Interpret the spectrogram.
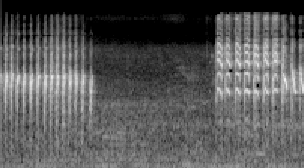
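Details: Greater green leafbird, known locally as cucak hijau, giving a fast run of bright repeated chirps, about four per second, then a pause before another burst of sharper, higher-pitched doubled notes.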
